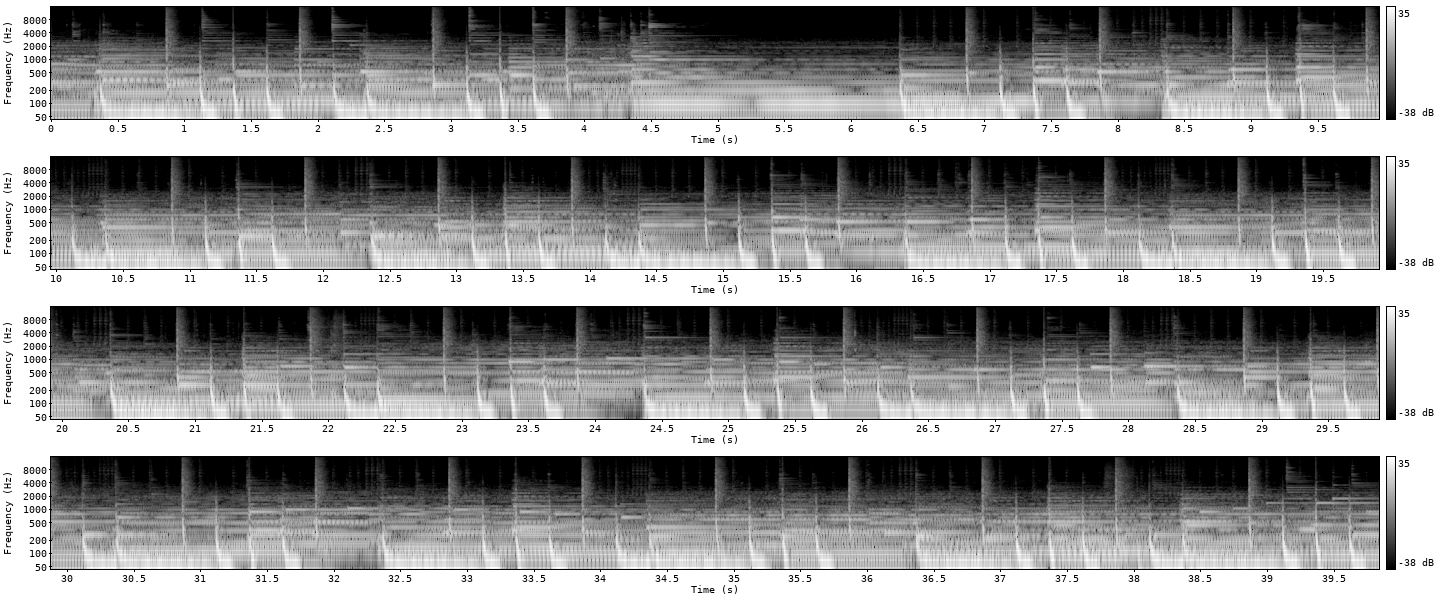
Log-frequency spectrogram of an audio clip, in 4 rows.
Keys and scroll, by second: 0.8 s, 4.2-5.5 typing, 18.8 F10, 25.7-26.9 typing, 27.0 Return, 29.8-31.0 typing.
